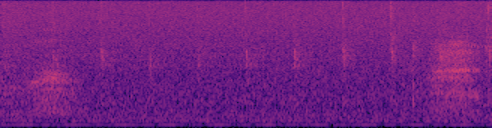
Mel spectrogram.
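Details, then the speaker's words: Ceiling fan on medium speed, wobbling and bobbing: faint sharp ticks about twice a second over room hum; no clicking on high. Owner ties the clicking to the wobble, which he suspects comes from a loose blade support or the downrod, unconfirmed. "and i fixed one clicking ceiling fan before in my life most of the time most ceiling fans don't really click like that and it's wobbling because probably of a couple different reasons"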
